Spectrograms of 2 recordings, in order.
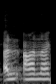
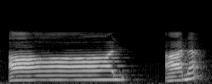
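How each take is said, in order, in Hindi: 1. पहला स्वर छोटा और जल्दी से बोला जाता है। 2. पहला स्वर खींचकर लंबा बोला जाता है। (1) "इसे अल आना कह के भागना नहीं है" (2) "बल्कि आल आना ऐसे पढ़ना है"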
